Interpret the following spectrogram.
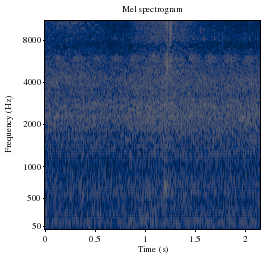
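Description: Quiet room tone: a faint, steady low hum with a light hiss, and one faint tick a little past a second in.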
